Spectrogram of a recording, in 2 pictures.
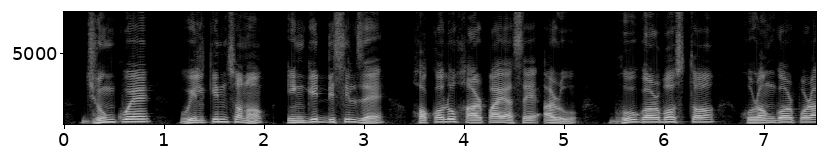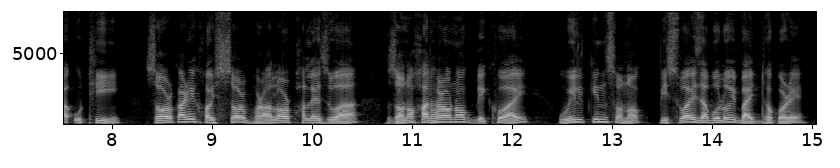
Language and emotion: Assamese, neutral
